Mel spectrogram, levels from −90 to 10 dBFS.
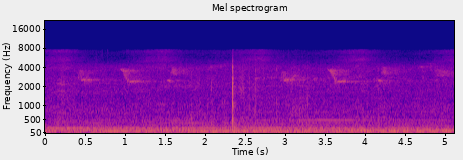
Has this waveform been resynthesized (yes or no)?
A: no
